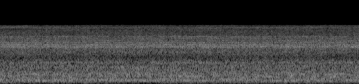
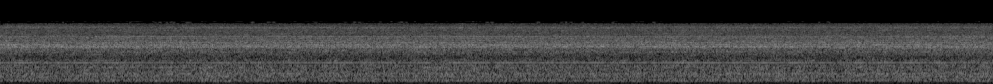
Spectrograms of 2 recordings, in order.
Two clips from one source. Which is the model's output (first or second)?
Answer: first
